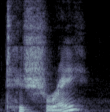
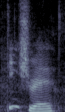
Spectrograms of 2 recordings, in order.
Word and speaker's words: Tishrei: On the first day of the Hebrew month of Tishrei, I'm not pronouncing that correctly. – Tishrei.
